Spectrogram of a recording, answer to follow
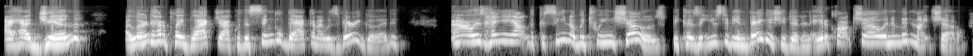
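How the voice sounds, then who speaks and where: Female, 70s, American, fairly high voice, blunt unfussy storyteller in relaxed interview. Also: moderate pace. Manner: frank, matter-of-fact. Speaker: interview guest, former stage performer. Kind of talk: conversational reminiscing. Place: video call.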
